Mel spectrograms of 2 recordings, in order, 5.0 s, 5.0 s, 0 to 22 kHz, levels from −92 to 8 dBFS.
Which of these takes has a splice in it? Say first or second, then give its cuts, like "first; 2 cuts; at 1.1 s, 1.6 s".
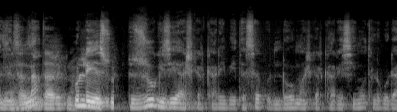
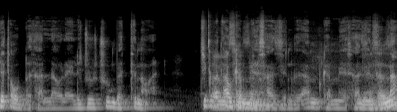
first; 1 cut; at 1.4 s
